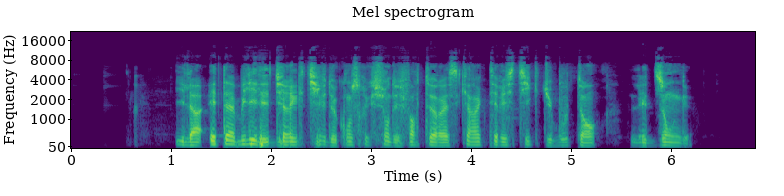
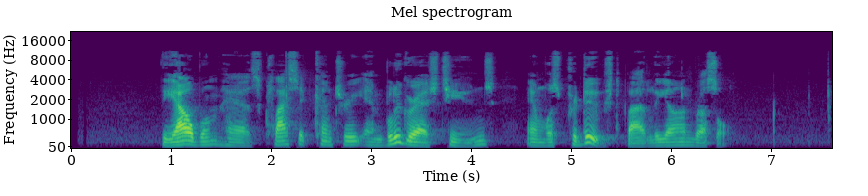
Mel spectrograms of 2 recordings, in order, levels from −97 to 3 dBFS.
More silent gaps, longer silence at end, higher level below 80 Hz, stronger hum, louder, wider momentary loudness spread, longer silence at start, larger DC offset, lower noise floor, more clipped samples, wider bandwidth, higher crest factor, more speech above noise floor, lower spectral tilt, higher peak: neither; second, 0.65 s vs 1.1 s; first, -56 dBFS vs -74 dBFS; neither; first, -19 LUFS vs -26 LUFS; second, 10 LU vs 17 LU; about the same, 1.05 s vs 0.95 s; neither; first, -88 dBFS vs -71 dBFS; neither; second, 9.6 kHz vs 11.5 kHz; about the same, 22 dB vs 24 dB; first, 68 dB vs 45 dB; second, -3.5 dB/octave vs -5 dB/octave; about the same, 0 dBFS vs -2 dBFS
